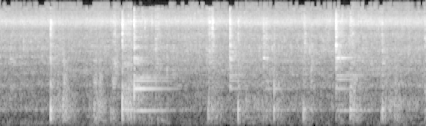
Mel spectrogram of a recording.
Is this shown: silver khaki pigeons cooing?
no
